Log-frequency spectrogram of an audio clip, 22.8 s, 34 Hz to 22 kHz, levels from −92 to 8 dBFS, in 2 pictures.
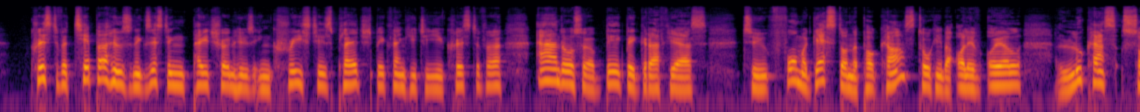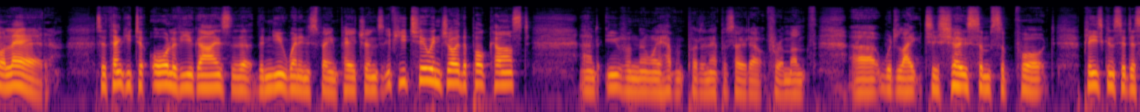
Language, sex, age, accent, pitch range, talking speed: English, male, 40-59, British, 120-165 Hz, 200 wpm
